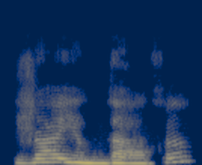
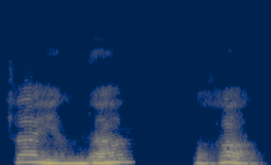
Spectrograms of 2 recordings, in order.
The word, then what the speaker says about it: жайындағы: Помним о том, что буква «ы» в казахском языке, в отличие от русского языка, читается очень и очень коротко. Если бы мы читали по-русски, было бы так. Жайындағы. Но в казахском языке она как будто бы обрубается. Жайындағы. Все. Вроде бы она есть, но вроде бы ее нет.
